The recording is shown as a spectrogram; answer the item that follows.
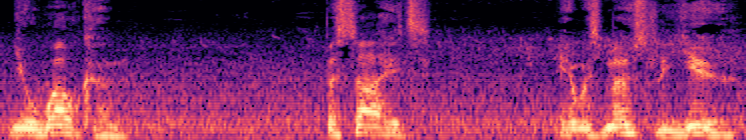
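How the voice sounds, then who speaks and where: An actor playing an earnest, determined young fantasy hero in a game. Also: male voice, medium pitch, expressive, a little slow, background noise, lightly acted. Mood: quiet, sincere. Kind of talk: dramatic game cutscene acting. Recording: loud music behind the voice.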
